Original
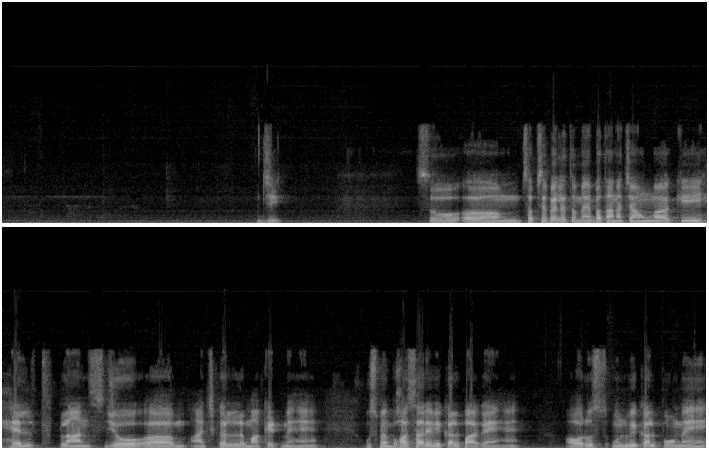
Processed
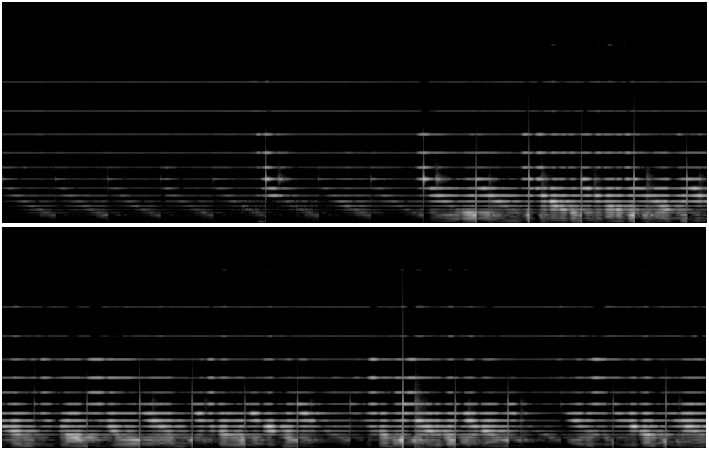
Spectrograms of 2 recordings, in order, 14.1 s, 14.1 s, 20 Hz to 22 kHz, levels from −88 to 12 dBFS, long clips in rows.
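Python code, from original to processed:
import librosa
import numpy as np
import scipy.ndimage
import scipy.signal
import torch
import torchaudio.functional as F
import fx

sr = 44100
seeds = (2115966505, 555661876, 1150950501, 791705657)

y = fx.freq_snap(x, sr, grid_st=4)
y = fx.spec_repair(y, sr, seeds[0], start_s=2.38, length_s=0.84, low_hz=250.0, high_hz=2700.0, source='both')
y = fx.filter_lfo_highpass(y, sr, shape='saw_down', hz=1.9, low_hz=820.0, high_hz=4500.0, q=6.4)
y = fx.rev_plate(y, sr, seeds[1], rt60_s=0.55, hf_ratio=0.55, predelay_ms=115, drr_db=16.5)
y = y * librosa.db_to_amplitude(-8.5)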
